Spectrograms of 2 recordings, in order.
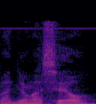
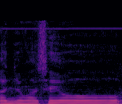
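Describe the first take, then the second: First: The voice is pressed down, deep and heavy. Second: The voice is lighter and pitched somewhat higher. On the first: The speaker wants to sound dignified and weighty. The speaker calls it wrong. "뭐 이렇게 좀 중후한 목소리를 내려고 했던 것 같아요" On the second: This is the pitch range that suits the speaker's vocal cords. The speaker calls it right. "백이십오에서 백삼십이 어느 정도냐면요"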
